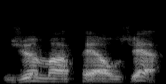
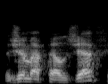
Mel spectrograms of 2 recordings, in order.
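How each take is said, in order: First: Southern US drawl on the French words; French with a lightly put-on Southern US accent. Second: Said in the usual way. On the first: Teacher imitating Louisiana French, Southern US accent. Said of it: "they say". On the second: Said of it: "instead of saying".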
